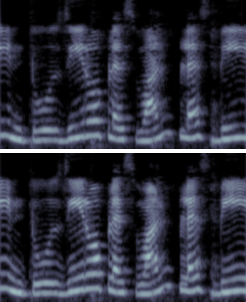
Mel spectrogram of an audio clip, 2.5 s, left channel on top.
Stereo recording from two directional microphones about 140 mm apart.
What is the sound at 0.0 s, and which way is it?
Speech, 30° right (ahead or behind).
